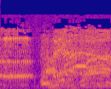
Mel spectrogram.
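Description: A man lets out a loud, long, rumbling burp up close, lasting about a second, right after a short steady tonal sound.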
